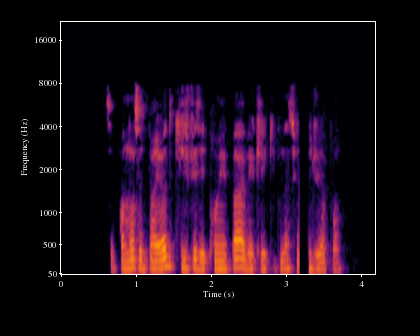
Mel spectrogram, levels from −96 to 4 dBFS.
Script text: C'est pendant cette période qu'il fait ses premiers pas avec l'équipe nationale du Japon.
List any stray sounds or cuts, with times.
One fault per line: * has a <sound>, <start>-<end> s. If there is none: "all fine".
* has a dropout, 3.2-3.3 s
